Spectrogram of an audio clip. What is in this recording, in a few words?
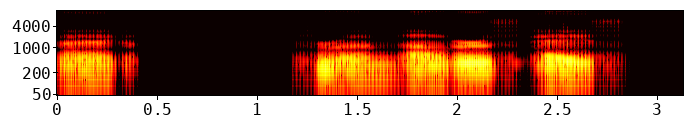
VOICEFX ELCTR 140; Techno2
